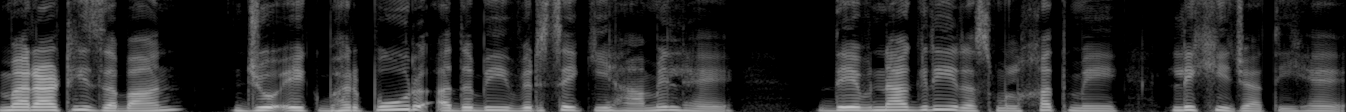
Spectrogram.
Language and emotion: Urdu, neutral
